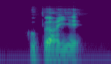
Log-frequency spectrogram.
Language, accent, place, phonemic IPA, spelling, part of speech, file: French, France, Lyon, /ku.pə.ʁje/, couperiez, verb, LL-Q150 (fra)-couperiez.wav
- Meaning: second-person plural conditional of couper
